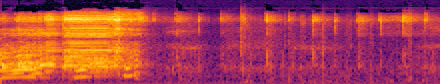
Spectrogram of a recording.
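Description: Audio from an animated children's Bible story app: a pitched sound, voice-like or melodic, with shifting pitch for about the first second and a half, then faint scattered ticks.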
